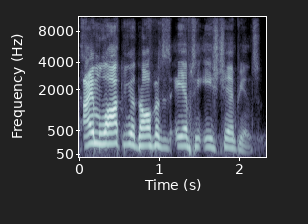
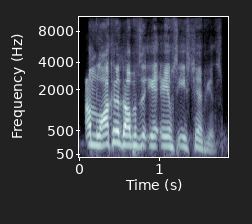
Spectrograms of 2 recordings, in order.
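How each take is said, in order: First: It is said more slowly. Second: It is said very fast.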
